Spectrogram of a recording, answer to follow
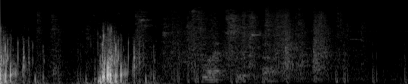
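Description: Sucking a thick matcha bubble tea with coffee cubes up a wide straw: two loud slurps about a second apart, then quieter mouth sounds.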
